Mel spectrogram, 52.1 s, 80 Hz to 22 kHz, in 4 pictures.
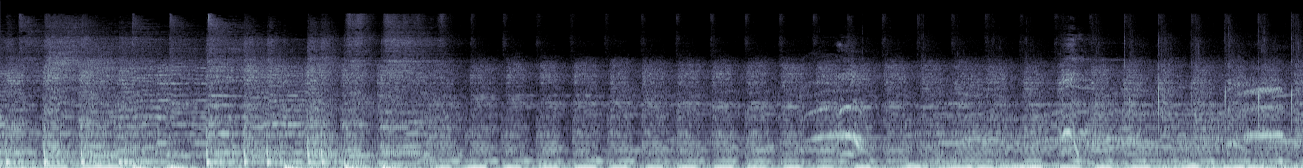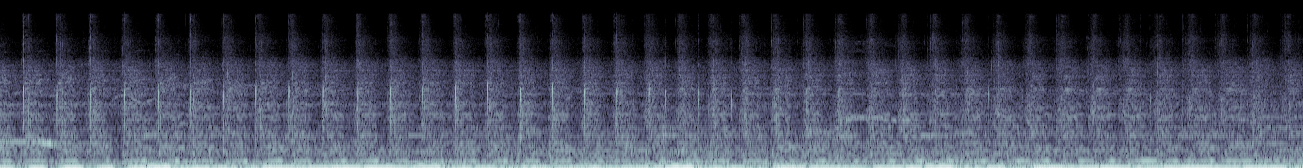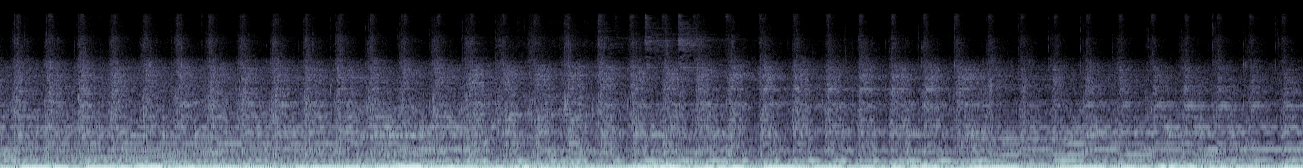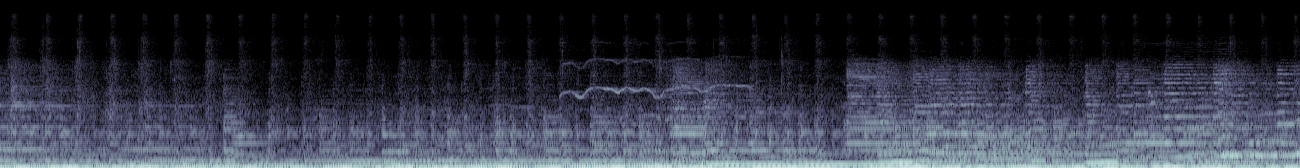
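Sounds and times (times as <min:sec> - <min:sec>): heavy bass groove: 0:00.0 - 0:52.0
psychedelic rock band playing live: 0:00.0 - 0:52.0.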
